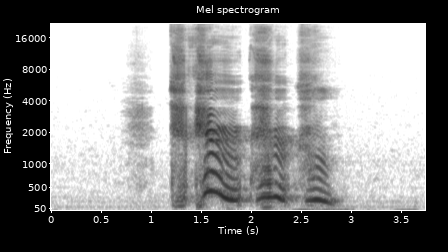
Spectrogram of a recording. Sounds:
Throat clearing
